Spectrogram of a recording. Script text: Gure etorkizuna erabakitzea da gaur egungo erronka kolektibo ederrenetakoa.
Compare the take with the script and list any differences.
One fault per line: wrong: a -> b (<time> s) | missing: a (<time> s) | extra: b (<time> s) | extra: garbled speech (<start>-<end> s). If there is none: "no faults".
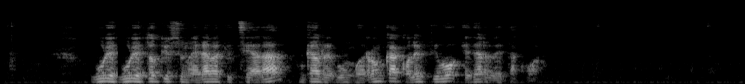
extra: gure (1.2 s)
